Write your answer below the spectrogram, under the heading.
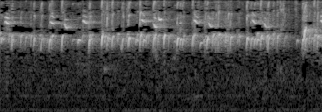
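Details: High, fast twittering of a European goldfinch, continuous chirps and trills over a soft hiss.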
